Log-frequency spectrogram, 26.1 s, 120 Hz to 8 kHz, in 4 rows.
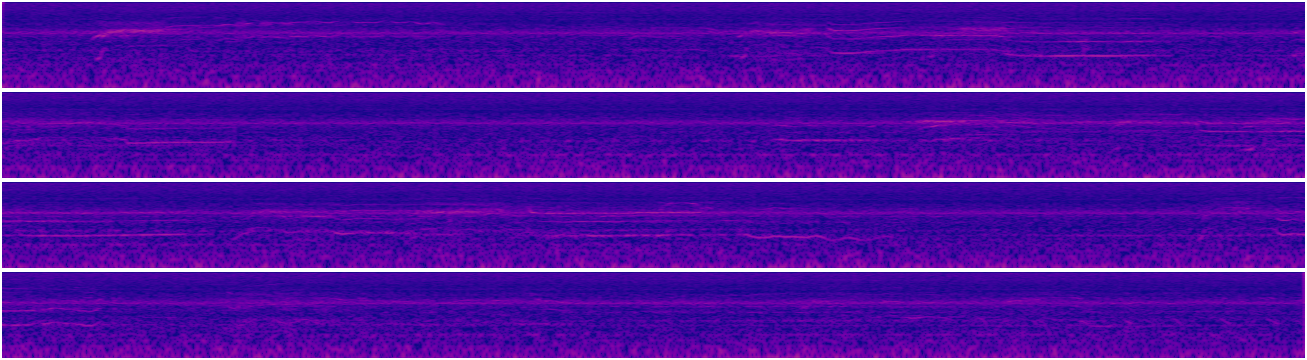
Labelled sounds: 0.0	2.7	killer whale, Bigg's (transient), 0.94 to 3.3 kHz
3.5	6.0	killer whale, Bigg's (transient), 0.40 to 3.4 kHz
6.8	8.2	killer whale, Bigg's (transient), 0.37 to 1.8 kHz
11.1	12.0	killer whale, Bigg's (transient), 0.28 to 2.3 kHz
12.5	14.7	killer whale, Bigg's (transient), 0.21 to 2.4 kHz
15.5	17.6	killer whale, Bigg's (transient), 0.18 to 2.3 kHz

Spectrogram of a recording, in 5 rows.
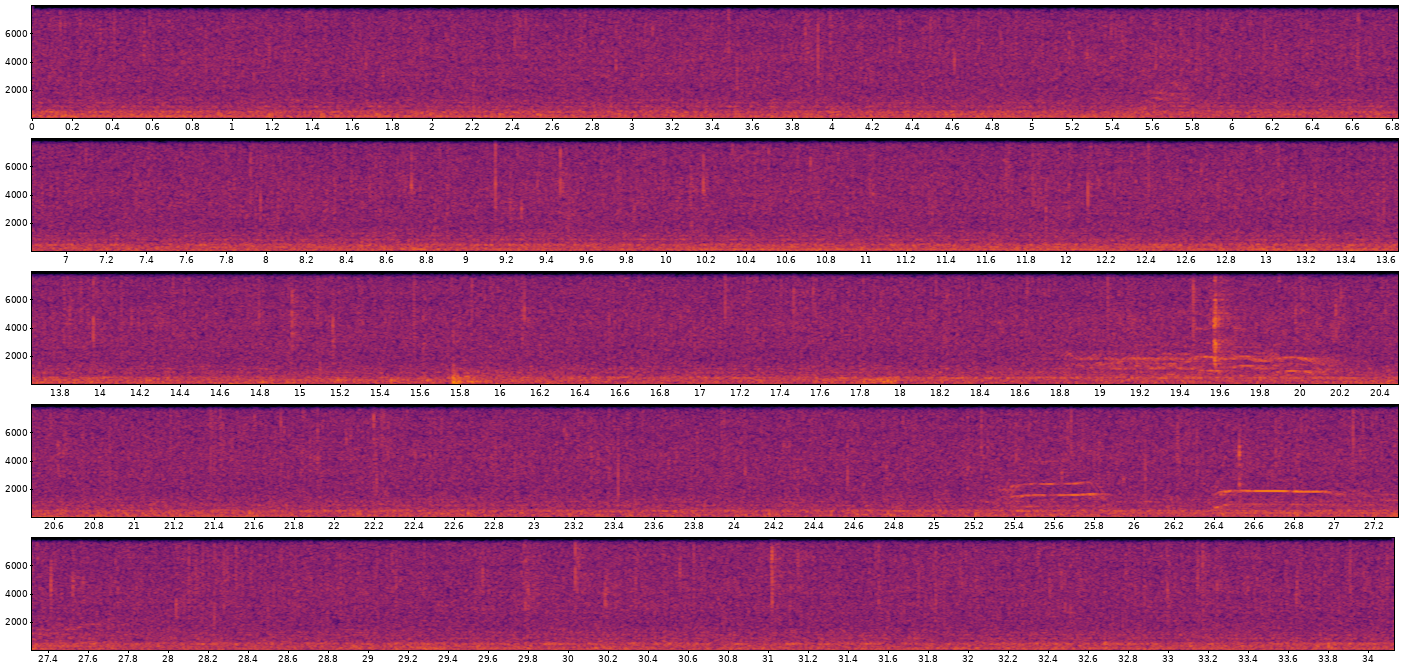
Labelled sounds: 19.0	20.1	killer whale, Bigg's (transient), 1.4 to 2.0 kHz
25.3	25.9	killer whale, Bigg's (transient), call T01, 1.4 to 2.5 kHz
26.4	27.1	killer whale, Bigg's (transient), call T02, 1.6 to 2.0 kHz

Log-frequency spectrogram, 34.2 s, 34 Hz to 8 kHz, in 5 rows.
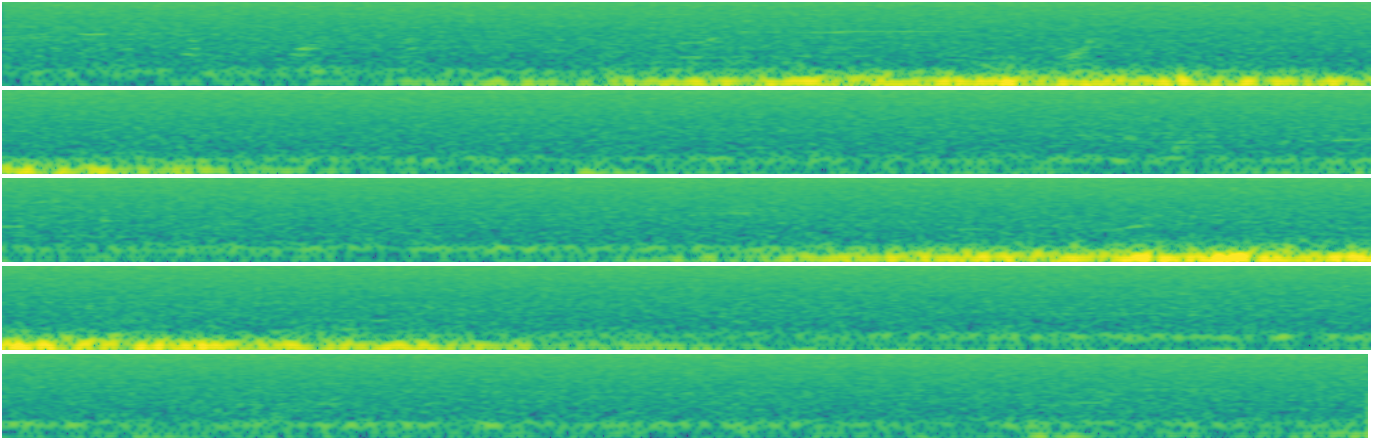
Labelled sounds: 4.0	4.4	humpback whale, 1.1 to 1.2 kHz

